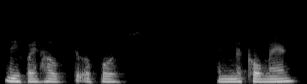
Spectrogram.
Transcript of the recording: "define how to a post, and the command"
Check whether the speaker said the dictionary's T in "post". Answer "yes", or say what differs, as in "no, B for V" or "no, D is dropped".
no, T is dropped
